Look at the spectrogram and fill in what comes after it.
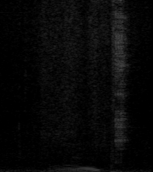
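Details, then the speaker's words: Stomach growling despite having eaten: a low, drawn-out gurgling rumble of about half a second, then a faint noise; borborygmi. "Golly, I ate. So I don't know why my stomach's making all this noise for. This is highly unorthodox."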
